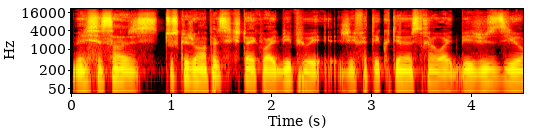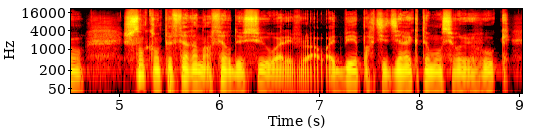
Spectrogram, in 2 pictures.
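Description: Guy, rapper, chill and low-key, dark warm voice, drops english words. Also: fast. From Montreal, Canada. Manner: relaxed, mixes English words into French. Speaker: rapper guest. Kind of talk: casual interview.

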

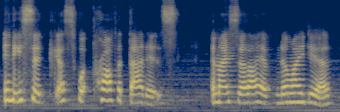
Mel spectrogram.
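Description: A middle-aged woman from California giving an earnest, emotional testimony as an interview guest, telling stories with lively feeling. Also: fairly high pitch, normal speed, faint music behind, low-quality recording. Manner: emotional, earnest, animated storyteller. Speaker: political candidate, guest.

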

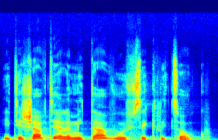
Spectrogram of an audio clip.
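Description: A woman narrating a true-crime story, reading in a measured way with short, clipped phrases. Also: fairly low pitch, a little mellow. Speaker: podcast narrator.

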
